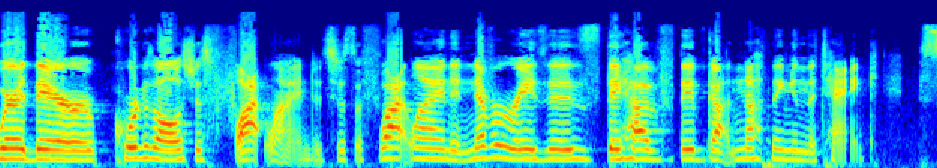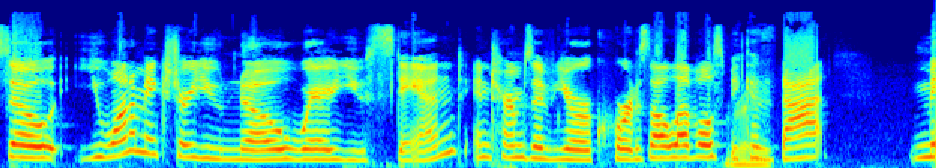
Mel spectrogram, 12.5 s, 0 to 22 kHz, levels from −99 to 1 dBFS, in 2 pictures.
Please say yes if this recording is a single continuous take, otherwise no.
no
